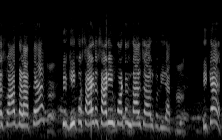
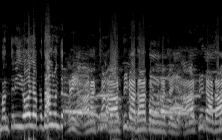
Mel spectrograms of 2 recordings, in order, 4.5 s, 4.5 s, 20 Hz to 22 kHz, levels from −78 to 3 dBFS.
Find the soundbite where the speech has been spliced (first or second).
second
